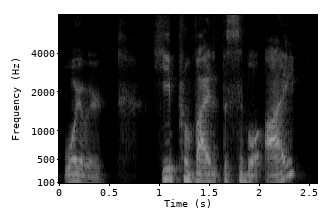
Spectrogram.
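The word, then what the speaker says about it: Euler: famous mathematician called lard Oiler um e l e r is pronounced Oiler he provided the symbol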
